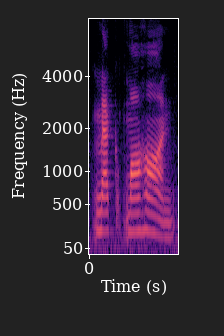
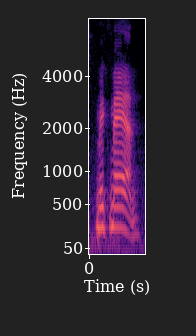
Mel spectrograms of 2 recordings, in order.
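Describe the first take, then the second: First: The name is said with a British pronunciation. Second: The name is said with an American pronunciation. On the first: "It's like McMahon or something like that" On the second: "the way I pronounce McMahon"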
